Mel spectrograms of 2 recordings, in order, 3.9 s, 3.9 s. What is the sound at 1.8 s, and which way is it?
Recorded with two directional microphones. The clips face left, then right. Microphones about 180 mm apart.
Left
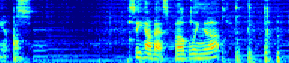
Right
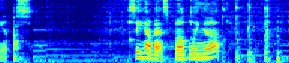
Speech, 35° right (ahead or behind).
